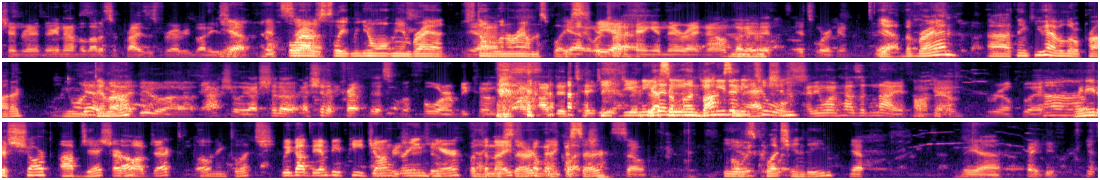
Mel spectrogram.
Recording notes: This is all the action you may have missed as The Cleaner Cast did the live pre/post show at TRCMA 2023!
